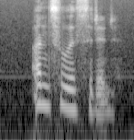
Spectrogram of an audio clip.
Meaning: Not requested; neither welcomed nor invited
- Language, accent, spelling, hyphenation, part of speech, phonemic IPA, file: English, US, unsolicited, un‧so‧li‧cit‧ed, adjective, /ˌʌnsəˈlɪsɪtɪd/, En-us-unsolicited.ogg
